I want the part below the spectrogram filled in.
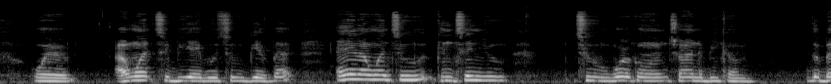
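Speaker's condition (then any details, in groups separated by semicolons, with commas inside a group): Cerebral palsy; working to improve talking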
